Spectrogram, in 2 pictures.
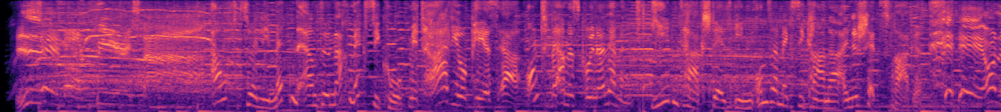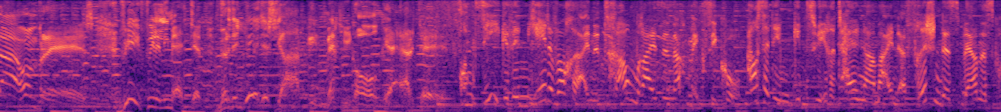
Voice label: dialekt

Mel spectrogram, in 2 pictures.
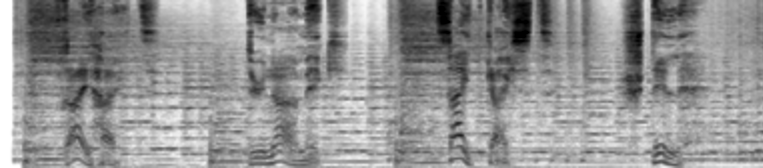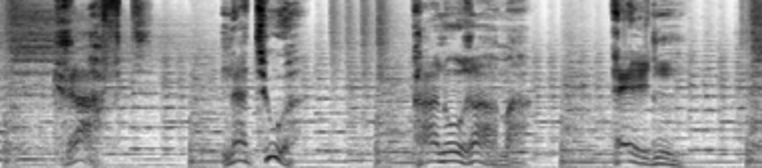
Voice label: Autohaus, BER

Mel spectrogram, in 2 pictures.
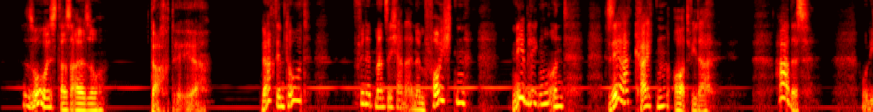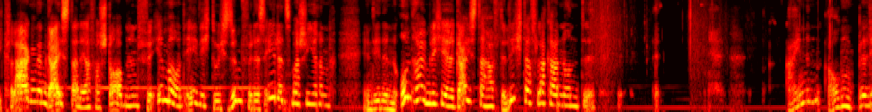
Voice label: Hoerspiel Tollpatsch; Die Farben der Magie; Pratchett

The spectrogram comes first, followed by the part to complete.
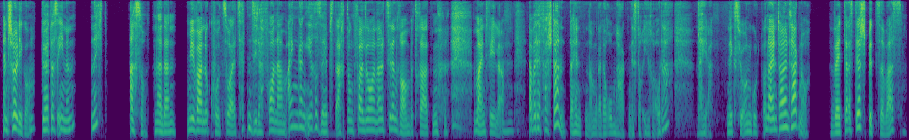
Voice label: Arrogant

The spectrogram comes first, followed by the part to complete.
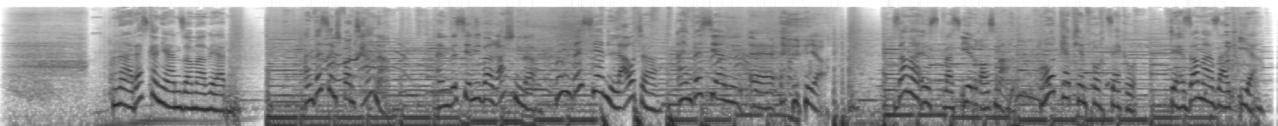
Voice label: Tv Werbung; Rotkäppchen Fruchtsecco

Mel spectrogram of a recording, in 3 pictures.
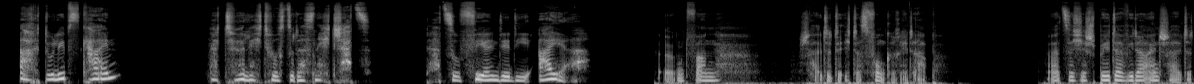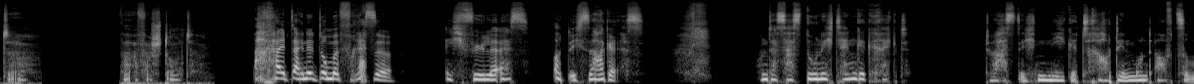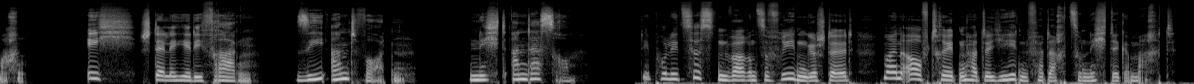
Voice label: Emotionen Mix

